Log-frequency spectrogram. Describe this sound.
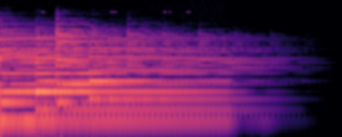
Firm opening phrase, part of Piano moods pack.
